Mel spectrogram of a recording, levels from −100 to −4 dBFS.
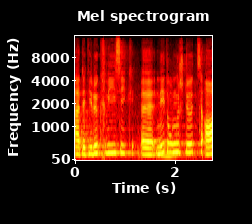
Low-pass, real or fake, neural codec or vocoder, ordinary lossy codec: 14.4 kHz; real; none; none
